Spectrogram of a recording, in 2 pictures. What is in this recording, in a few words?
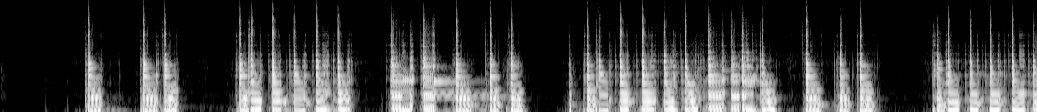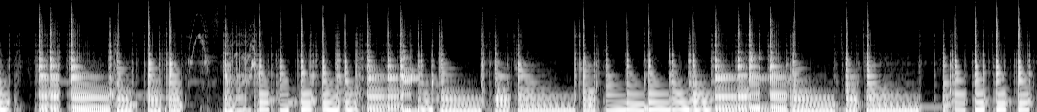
Bass, bass guitar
